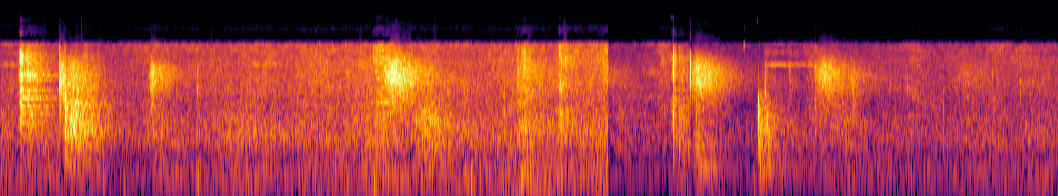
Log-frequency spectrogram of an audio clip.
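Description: Snooker balls being struck and potted during a break: sharp clicks of cue on cue ball and of ball on ball, with balls dropping into the pockets. There are several separate knocks spread over the seconds.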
